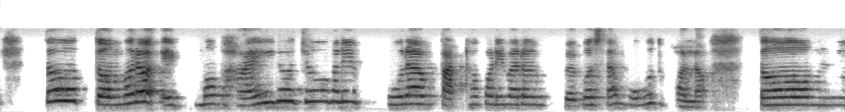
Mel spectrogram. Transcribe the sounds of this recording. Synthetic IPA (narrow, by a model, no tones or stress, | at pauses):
t̪ɔt̪ɔmɔɾɔʔeɡmɔbʱajɾɔd͡ʒemane | puɾapaʈʰɔpɔɽibaɾɔbjɔbɔst̪ʰabɔɦut̪bʱɔlɔt̪ɔ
